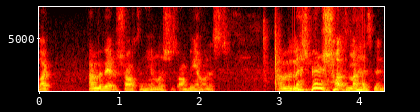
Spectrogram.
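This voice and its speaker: The speaker has a Southern US accent and an animated tone. The pace is very fast. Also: woman. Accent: Southern twang. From Appalachia. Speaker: live streamer. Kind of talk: casual chat.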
